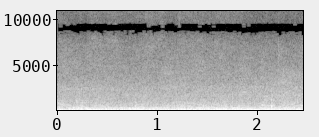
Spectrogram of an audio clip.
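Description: Steady low rumble of outdoor background noise, with faint distant voices now and then.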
